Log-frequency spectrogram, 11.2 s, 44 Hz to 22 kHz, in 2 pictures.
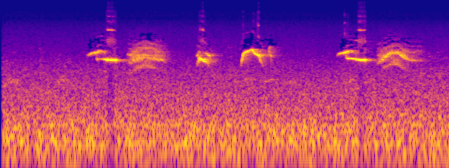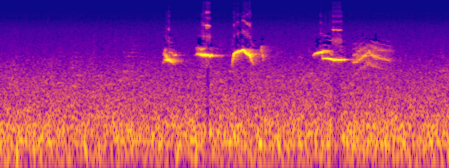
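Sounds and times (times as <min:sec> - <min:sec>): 
thrush calling: 0:01.1 - 0:03.6, 0:04.2 - 0:05.4, 0:07.6 - 0:10.6.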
